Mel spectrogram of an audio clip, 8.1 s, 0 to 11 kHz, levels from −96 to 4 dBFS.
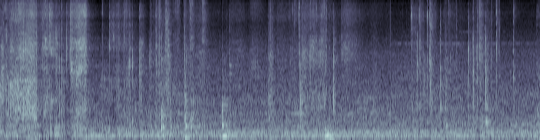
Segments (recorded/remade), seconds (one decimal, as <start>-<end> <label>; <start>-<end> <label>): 0.0-0.4 recorded; 0.4-2.2 remade; 2.2-8.1 recorded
